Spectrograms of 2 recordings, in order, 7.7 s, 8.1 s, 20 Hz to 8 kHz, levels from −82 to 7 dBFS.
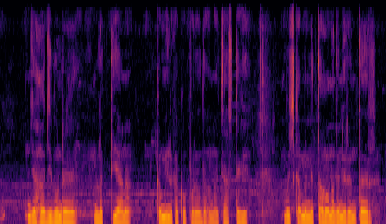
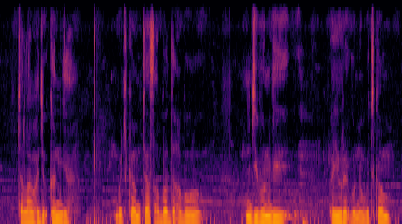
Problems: none marked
